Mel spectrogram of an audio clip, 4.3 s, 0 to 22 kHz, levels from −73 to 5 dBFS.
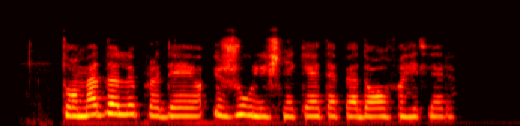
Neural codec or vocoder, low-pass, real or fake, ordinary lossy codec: none; 7.2 kHz; real; Opus, 32 kbps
